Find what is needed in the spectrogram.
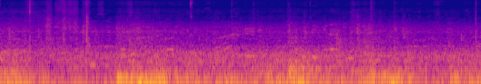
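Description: Gusty low rumble of wind buffeting the microphone out on open sea, swelling and easing several times, with faint voices of people talking in the background.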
